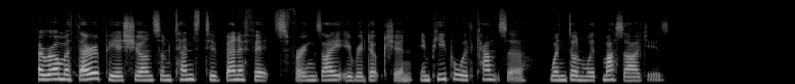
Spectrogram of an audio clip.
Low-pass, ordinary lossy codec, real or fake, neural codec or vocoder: 14.4 kHz; none; real; none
